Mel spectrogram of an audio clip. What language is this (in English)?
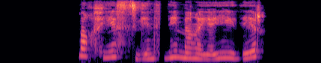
Kabyle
